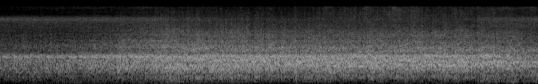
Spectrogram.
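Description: Train wheels clatter and screech on the rails.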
